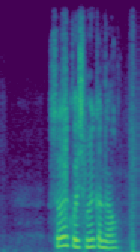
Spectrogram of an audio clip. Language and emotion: Russian, neutral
